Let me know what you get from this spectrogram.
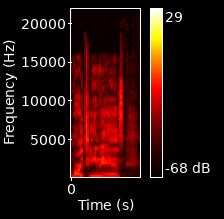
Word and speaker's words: Martinez: But my Facebook is definitely Isaias Martinez, and that's my first name, everybody. And it's spelled Isaias, and my last name, Martinez, MartinEz.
